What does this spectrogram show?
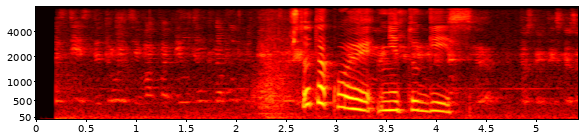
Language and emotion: Russian, neutral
